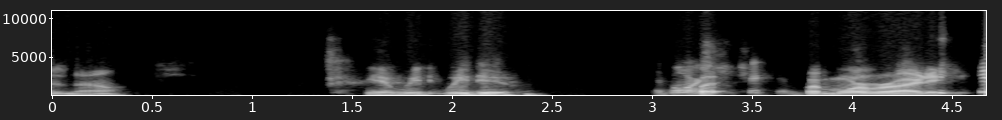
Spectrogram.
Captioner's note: chuckles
